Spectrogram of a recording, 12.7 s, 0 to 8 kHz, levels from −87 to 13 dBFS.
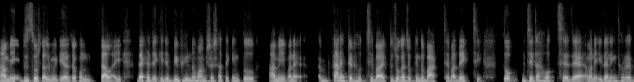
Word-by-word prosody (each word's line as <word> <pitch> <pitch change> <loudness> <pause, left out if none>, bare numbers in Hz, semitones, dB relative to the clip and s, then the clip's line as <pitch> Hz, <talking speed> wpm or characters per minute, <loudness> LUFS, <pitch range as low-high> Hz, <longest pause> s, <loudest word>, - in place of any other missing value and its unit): আমি 130 +3 +3
একটু 140 +2 -5 0.2
social 130 -1 +5
media 135 +1 +2
যখন 130 +1 -1 0.3
চালাই, 120 +2 +5 0.4
দেখা 135 +3 +6
যায় 160 0 -1
কি? - - -2
যে 130 - +2
বিভিন্ন 180 +6 +1 0.2
মানুষের 130 +4 -3
সাথে 145 -1 -3
কিন্তু 140 0 -3 0.5
আমি 120 +1 +2 0.2
মানে 120 -1 +1 0.5
এব 155 - -5 0.2
কানেক্টেড 175 -7 +3
হচ্ছি 120 +3 -9
বা, 115 - +8
একটু 115 +4 -11
যোগাযোগ 130 0 +1
কিন্তু 125 -2 0
বাড়ছে 105 +3 -2
বা, 105 - +2
দেখছি। 115 0 -4 0.5
তোব 190 0 +3 0.4
যেটা 155 +4 +2
হচ্ছে 165 +1 -3 0.2
যে 135 - +3 0.3
মানে 130 0 -1
ইদানিং 150 +2 +1
ধরে 160 -1 -3
135 Hz, 155 wpm, -23 LUFS, 125-155 Hz, 0.5 s, বা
